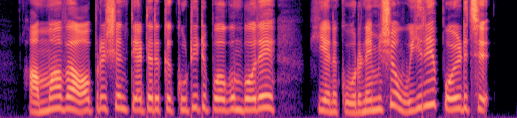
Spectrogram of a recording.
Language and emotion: Tamil, fearful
